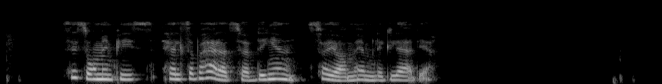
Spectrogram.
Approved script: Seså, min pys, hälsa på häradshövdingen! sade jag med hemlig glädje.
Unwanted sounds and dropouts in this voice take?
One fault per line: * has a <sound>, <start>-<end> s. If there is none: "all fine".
all fine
